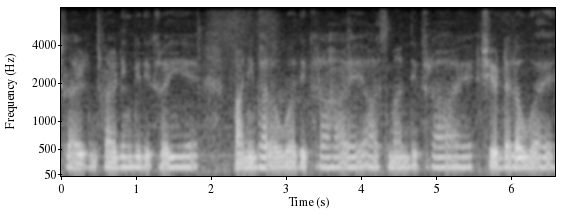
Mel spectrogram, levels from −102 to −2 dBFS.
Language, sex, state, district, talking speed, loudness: Hindi, female, Maharashtra, Nagpur, 180 wpm, -18 LUFS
